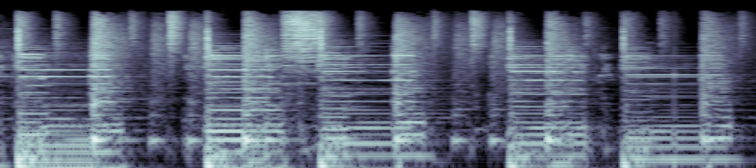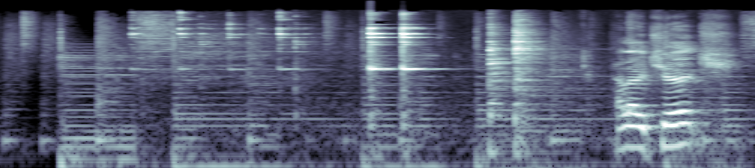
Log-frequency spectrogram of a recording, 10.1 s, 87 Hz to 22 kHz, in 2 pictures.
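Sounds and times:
background music: 1.6 - 10.0
teaspoon clinking in ceramic mug: 5.9 - 8.7.

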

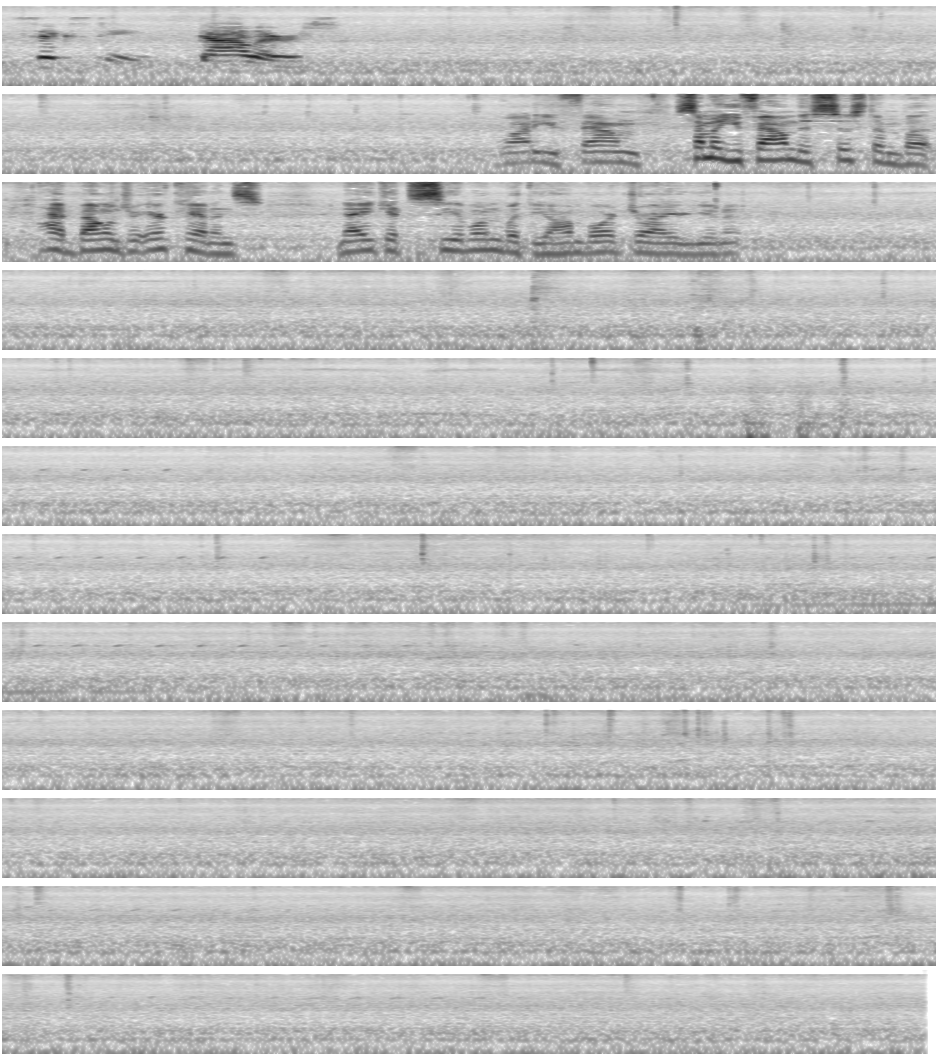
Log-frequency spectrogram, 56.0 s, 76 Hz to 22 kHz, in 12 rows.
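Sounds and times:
car engine idling: 0.0 - 56.0.

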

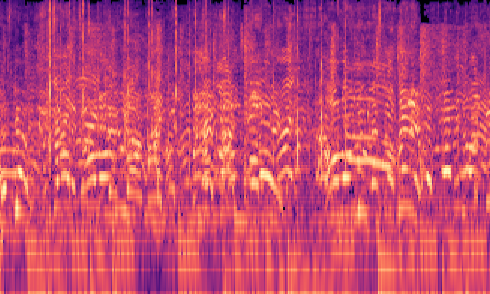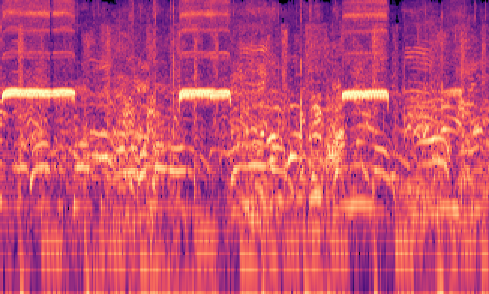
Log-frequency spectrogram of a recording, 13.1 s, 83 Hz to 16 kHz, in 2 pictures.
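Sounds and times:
voices: 0.0 - 13.0
music with bass beat: 0.6 - 13.0
coach's whistle blast: 6.5 - 7.7, 8.9 - 9.8, 11.0 - 11.8.

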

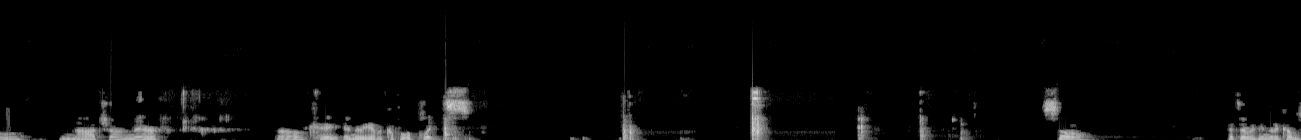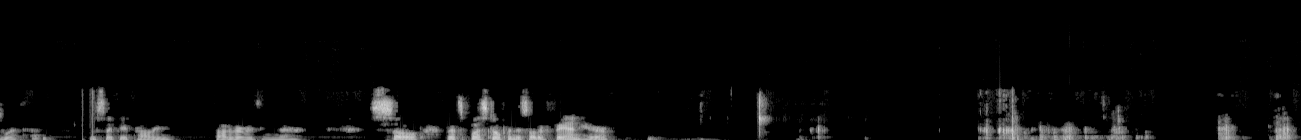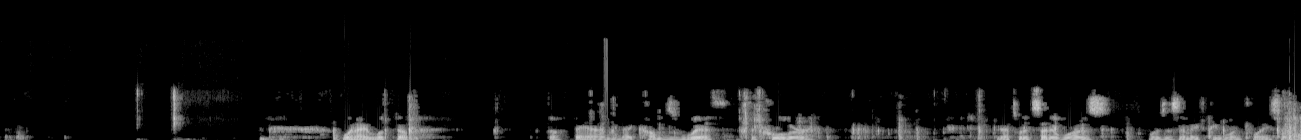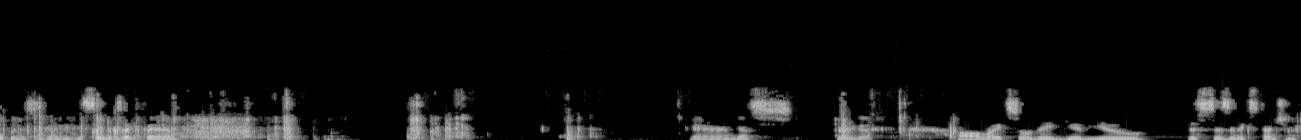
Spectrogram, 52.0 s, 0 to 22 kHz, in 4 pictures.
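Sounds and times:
plastic clicks and knocks: 5.7 - 6.9, 43.1 - 43.8, 44.5 - 45.1
plastic scraping out of cardboard box: 38.8 - 42.2.

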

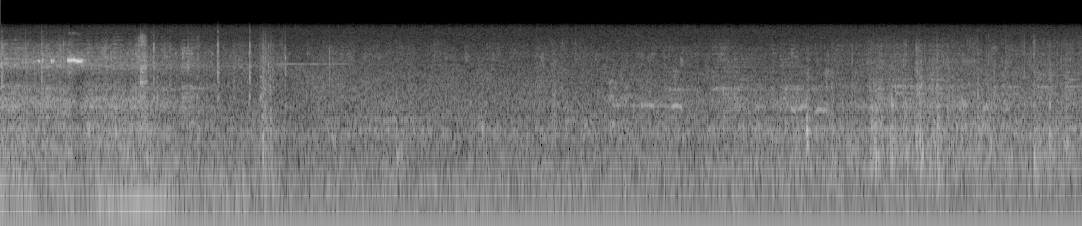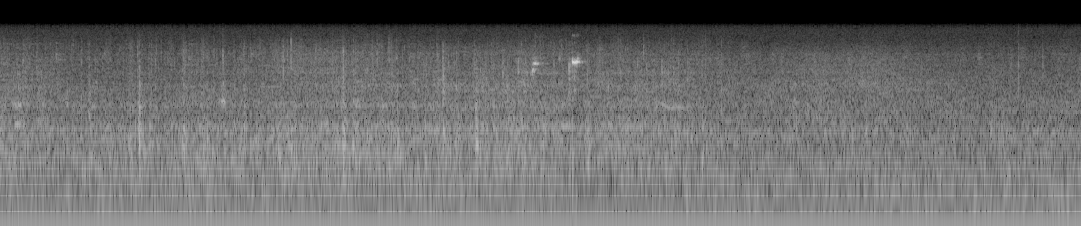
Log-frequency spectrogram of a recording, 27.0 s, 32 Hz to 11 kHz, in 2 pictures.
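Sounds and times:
tracks clicking and rattling: 0.0 - 24.9.

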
